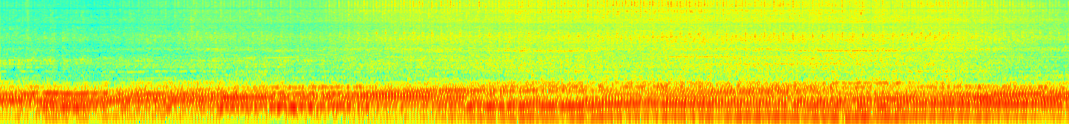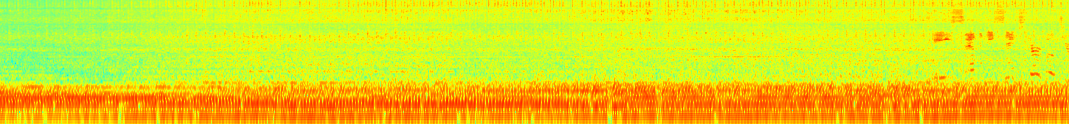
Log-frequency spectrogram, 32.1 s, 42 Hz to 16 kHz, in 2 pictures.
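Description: Turbocharged 4.1-litre (274 cubic inch) stroker Buick V6 idling steadily, its even note sitting low.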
